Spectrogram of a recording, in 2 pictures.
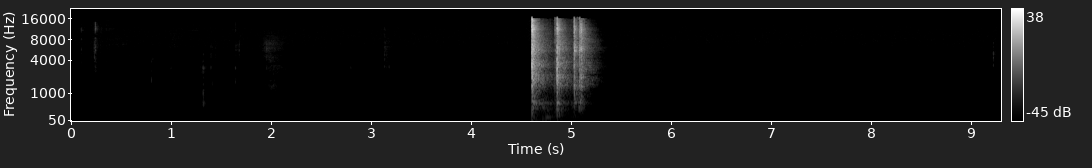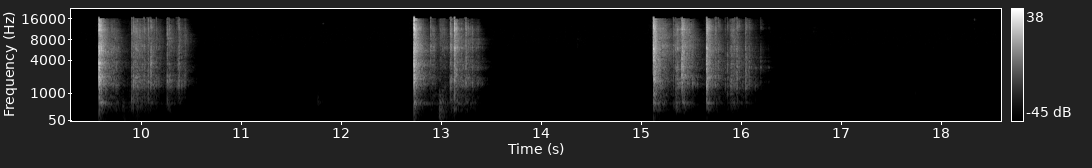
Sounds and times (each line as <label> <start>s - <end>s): dropping crutches on tile 12.8s - 13.5s
dropping crutches on tile 15.2s - 16.3s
